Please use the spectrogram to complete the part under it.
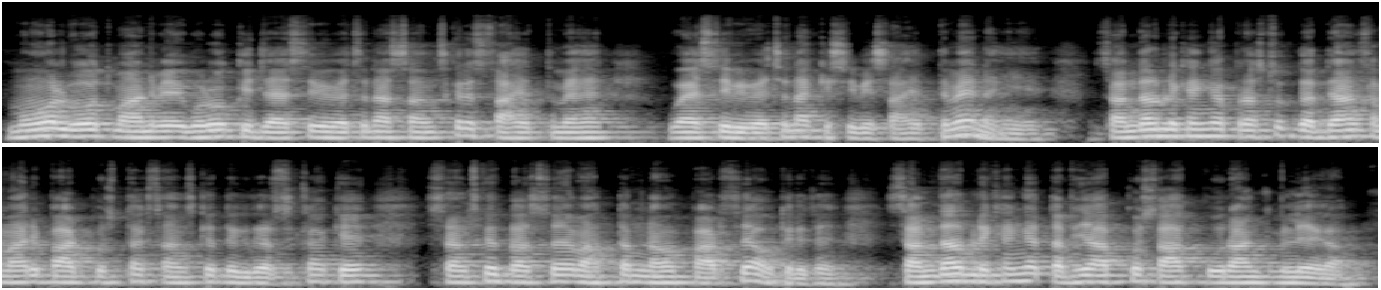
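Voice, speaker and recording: A man's voice: mid-range voice, fairly even intonation, quick pace, few pauses, darkish tone, roomy sound. A male teacher giving an exam-preparation lecture, reading verses aloud and then explaining them, and calling his students his dear children.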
